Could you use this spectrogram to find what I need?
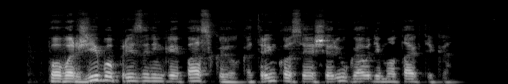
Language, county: Lithuanian, Kaunas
